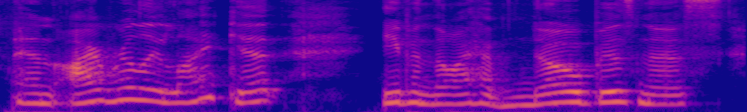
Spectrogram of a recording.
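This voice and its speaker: Co-hosting a laid-back podcast, a woman speaks at an ordinary pace in a voice on the high side with a bit of scratchiness. She goes through the details in a relaxed way, letting out the occasional chuckle.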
